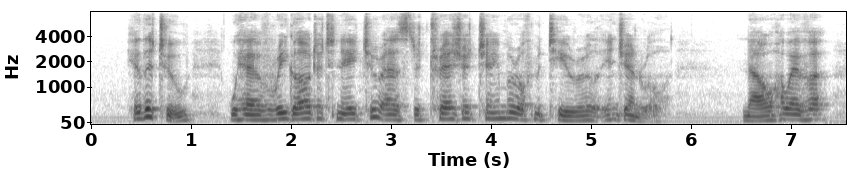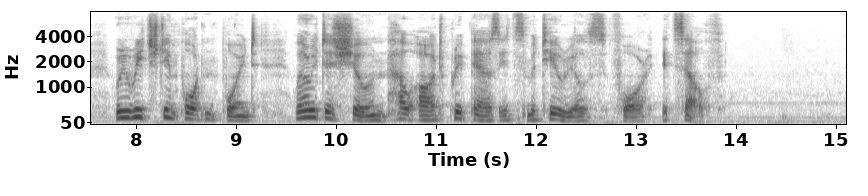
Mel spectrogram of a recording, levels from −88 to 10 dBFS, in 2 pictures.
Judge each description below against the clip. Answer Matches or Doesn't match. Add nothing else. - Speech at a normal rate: Doesn't match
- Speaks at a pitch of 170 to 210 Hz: Doesn't match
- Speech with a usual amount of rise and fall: Matches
